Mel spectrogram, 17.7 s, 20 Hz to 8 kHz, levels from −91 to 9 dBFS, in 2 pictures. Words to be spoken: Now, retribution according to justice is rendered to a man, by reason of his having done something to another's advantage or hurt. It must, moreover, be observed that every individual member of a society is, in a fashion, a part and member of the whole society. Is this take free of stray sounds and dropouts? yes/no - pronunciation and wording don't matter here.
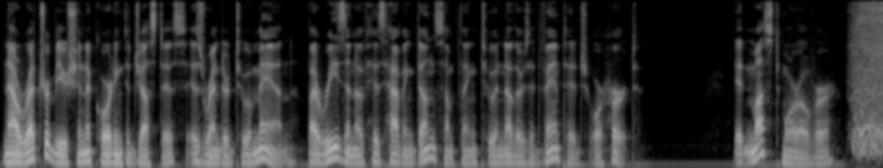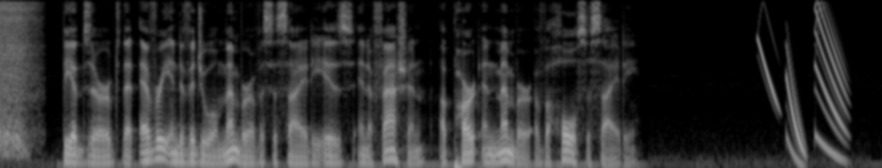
no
